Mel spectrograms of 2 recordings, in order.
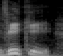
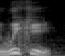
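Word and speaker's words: vici: understand how it's pronounced you look at his famous saying of i came i saw i conquered which is veni vidi viki and it's actually weenie weedy wiki yeah see it's it's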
